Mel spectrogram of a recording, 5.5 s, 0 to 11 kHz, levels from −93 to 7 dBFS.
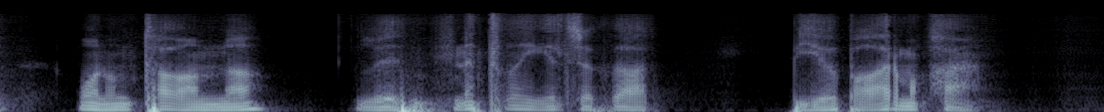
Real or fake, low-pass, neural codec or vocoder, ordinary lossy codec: fake; 7.2 kHz; codec, 16 kHz, about 1 kbps, DyCAST, with the encoder's durations; MP3, 48 kbps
